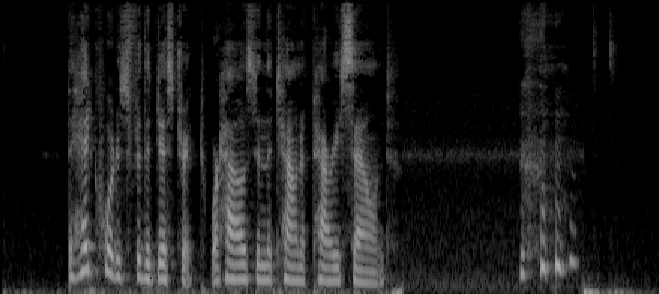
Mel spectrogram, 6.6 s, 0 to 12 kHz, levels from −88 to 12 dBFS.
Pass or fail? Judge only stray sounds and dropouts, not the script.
fail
